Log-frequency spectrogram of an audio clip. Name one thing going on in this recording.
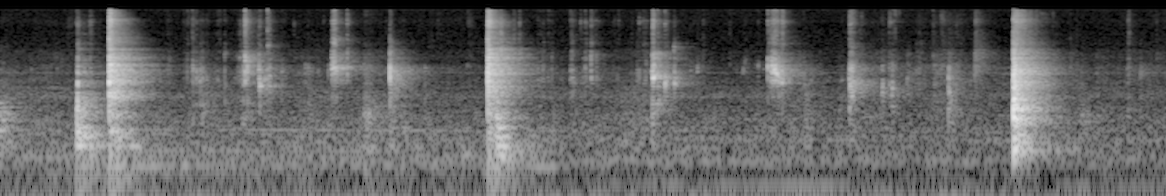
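An egg cracks against the rim of a metal bowl.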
